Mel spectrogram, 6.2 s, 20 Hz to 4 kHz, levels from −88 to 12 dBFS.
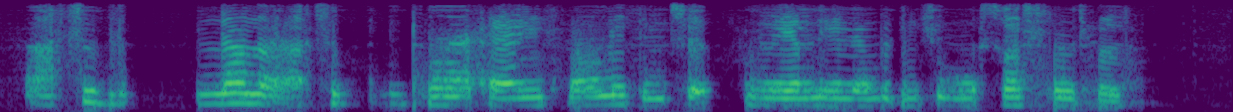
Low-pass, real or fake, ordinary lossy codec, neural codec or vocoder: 3.6 kHz; fake; none; codec, 44.1 kHz, 1.7 kbps, Pupu-Codec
